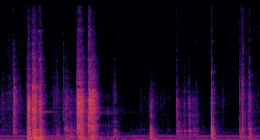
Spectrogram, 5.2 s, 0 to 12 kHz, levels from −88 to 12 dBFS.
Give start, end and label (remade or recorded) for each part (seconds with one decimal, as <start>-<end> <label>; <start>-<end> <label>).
0.0-1.9 recorded; 1.9-2.6 remade; 2.6-5.2 recorded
